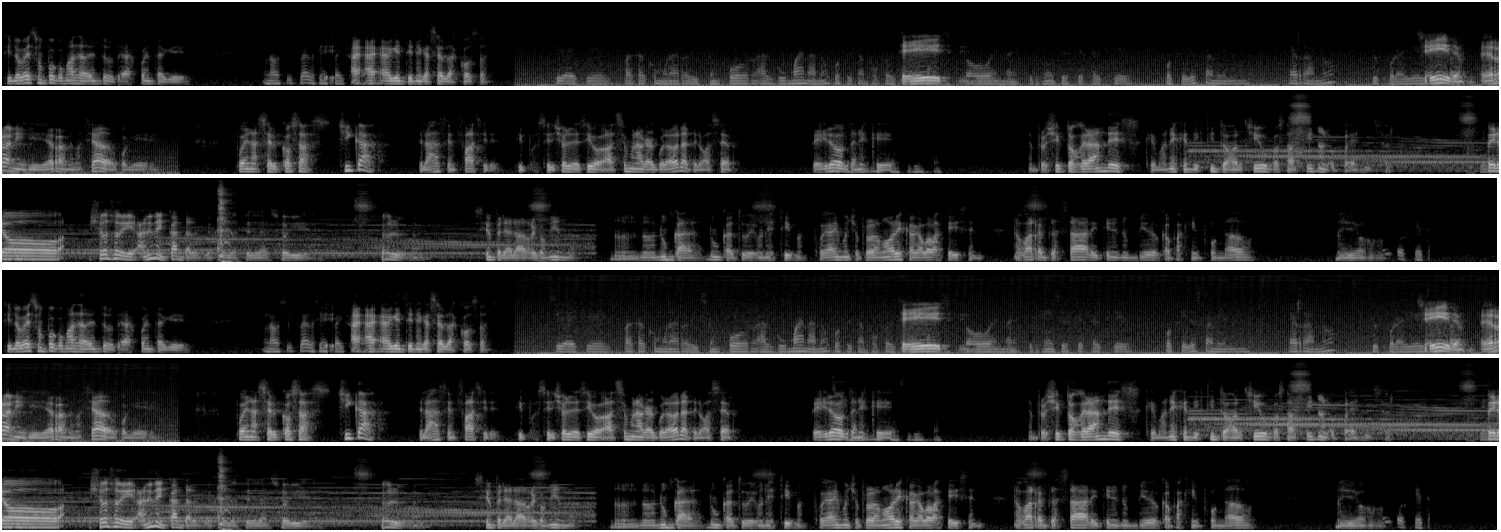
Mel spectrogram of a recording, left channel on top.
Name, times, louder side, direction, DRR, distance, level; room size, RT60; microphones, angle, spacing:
voice 1, 0.0-1.9 3.5-4.9 9.0-9.8 14.2-16.6 17.3-18.8 19.1-22.3 23.1-23.9 25.2-28.9 29.8-33.2 33.7-34.2 34.7-35.7 36.0-39.8 40.1-42.5 43.3-43.8, right 2 dB, 10° right, 0.3 m, -30 dB
voice 2, 2.6-3.9 5.5-9.2 9.6-11.3 11.6-12.5 12.9-13.4 13.7-15.1 23.3-24.4 29.7-30.2 36.5-36.7 43.7-44.2, right 2 dB, 90° right, 2.6 m, -41 dB
sound 1, 5.1-16.8, right 2 dB, 55° right, 6.3 m, -46 dB
sound 2, 26.8-35.9, right 4 dB, 70° right, 1.9 m, -40 dB
Cough, 27.8-28.1 29.5-29.8 32.1-32.5 33.4-33.7 35.2-35.5 37.4-37.7 39.6-39.7 40.1-40.4, left 1 dB, 5° left, 2.2 m, -39 dB
head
